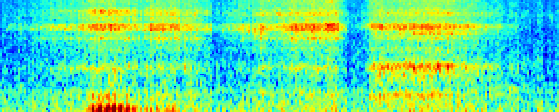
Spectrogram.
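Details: Saint Bernard, eight months old, deep asleep after returning home from spay surgery; a short snorting snore, then softer wheezy, airy breaths continuing steadily.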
